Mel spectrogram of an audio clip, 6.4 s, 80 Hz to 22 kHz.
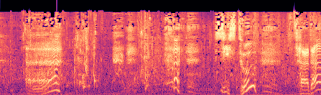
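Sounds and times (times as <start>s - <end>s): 
water splashing and sloshing as a wallet is fished out by hand: 0.0s - 6.4s
speech: 4.4s - 6.4s.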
